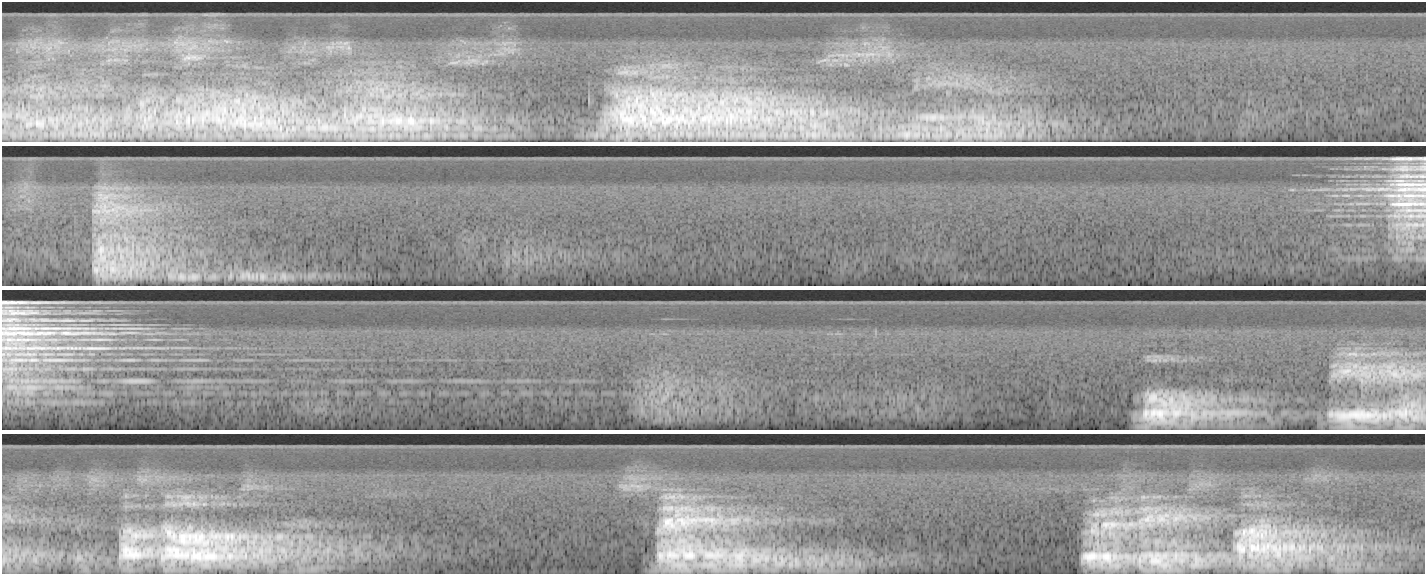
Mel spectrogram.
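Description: A man chants and sings prayers in an echoing church.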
